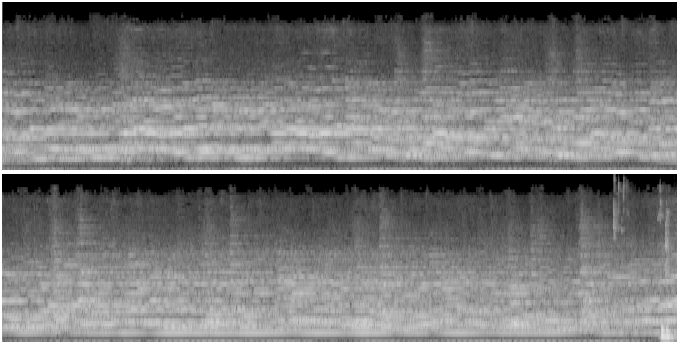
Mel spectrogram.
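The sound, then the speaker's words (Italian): Sustained orchestral music with warm strings and winds, punctuated by three bright, ringing triangle strikes that sparkle above the steady texture at moderate volume. “passaggio da ruscello a fiume è sottolineato da tre rintocchi di triangolo che anticipano il tema principale della Moldava”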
